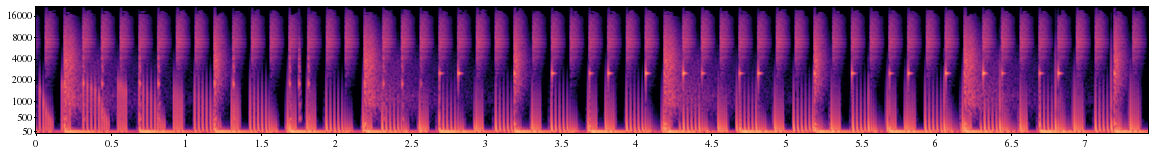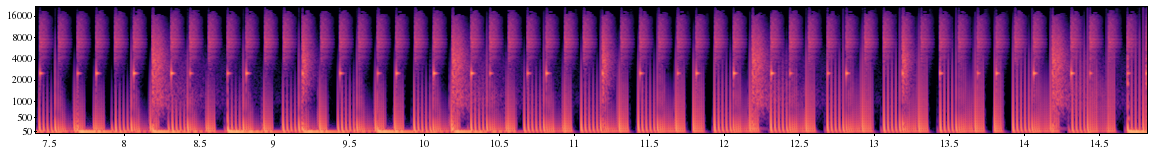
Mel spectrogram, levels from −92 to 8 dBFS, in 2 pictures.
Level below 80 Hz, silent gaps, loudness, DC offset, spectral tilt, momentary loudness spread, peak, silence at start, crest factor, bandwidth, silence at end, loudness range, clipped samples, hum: -20 dBFS; none; -19 LUFS; under 0.1%; -4 dB/octave; 3 LU; 0 dBFS; 0 s; 18 dB; 19 kHz; 0 s; 1 LU; under 0.1%; none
